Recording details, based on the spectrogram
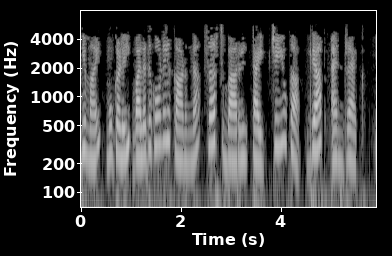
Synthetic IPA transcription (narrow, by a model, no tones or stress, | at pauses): d̪jɐmaːjmuɣɐɭilʋɐlɐðuɣo̞ːɳilkaːɳunːɐseːrt͡ɕbaːrilʈɐjp̚t͡ɕe̞jːuɣɐɡɾaːbɐnɖraːk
